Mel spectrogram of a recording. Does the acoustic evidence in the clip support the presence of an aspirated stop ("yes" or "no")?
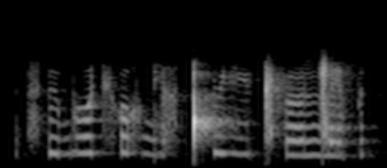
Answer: yes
